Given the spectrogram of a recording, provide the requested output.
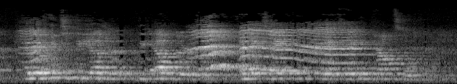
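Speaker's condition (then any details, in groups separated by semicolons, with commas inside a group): No condition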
